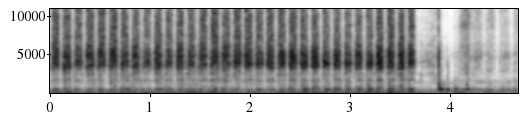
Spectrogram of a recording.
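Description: Sandpaper rubs by hand over a sealer bubble on an acrylic painting, a fast, steady back-and-forth rasp of about twenty close strokes that ends in a brief knock and faint handling.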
